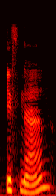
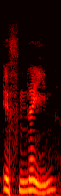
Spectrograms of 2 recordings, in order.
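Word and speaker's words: اثنان: number two is written like this and it's pronounced either if Nan which is here and or if name which is here or you might hear it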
